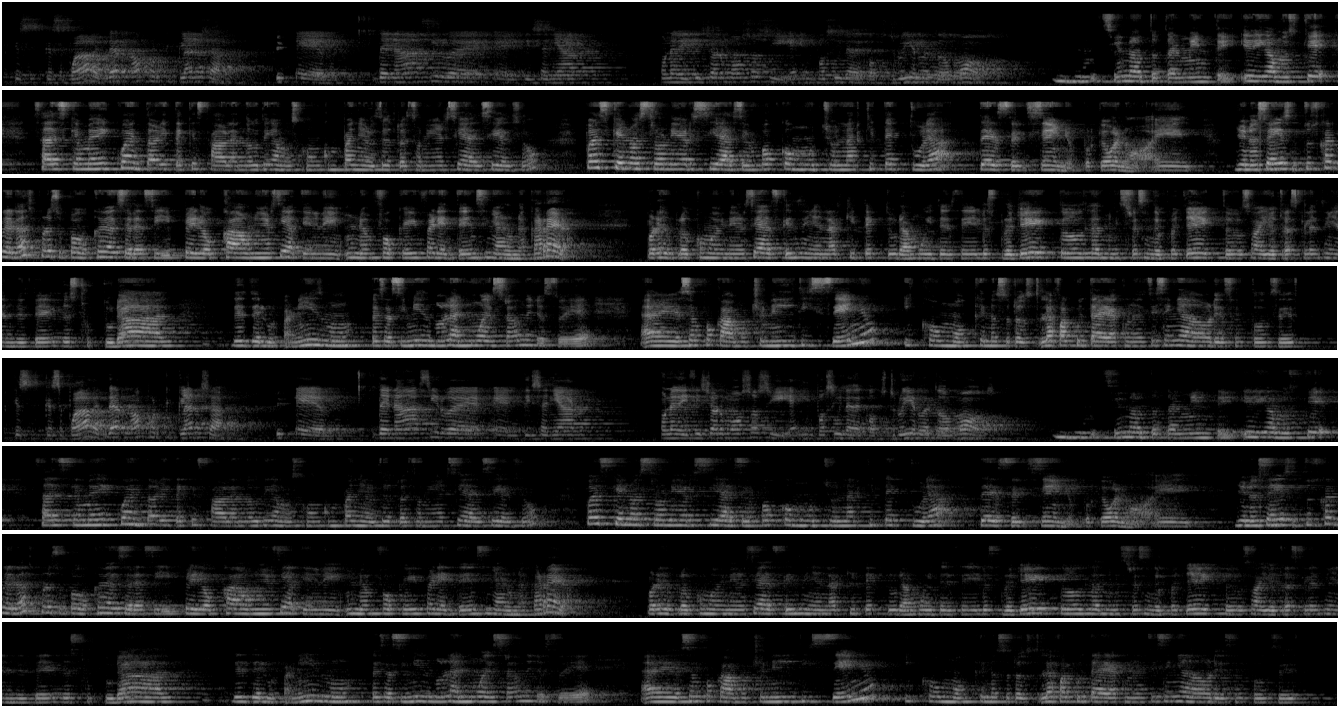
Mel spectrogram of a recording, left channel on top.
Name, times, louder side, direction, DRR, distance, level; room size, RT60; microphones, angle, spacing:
voice 1, 0.1-3.4 3.7-5.8 6.6-9.9 42.1-42.4, right 4 dB, 60° right, 3.5 m, -42 dB
voice 2, 10.5-42.0 42.4-53.0, left 4 dB, 55° left, 1.0 m, -34 dB
23.0 x 19.5 x 7.1 m
head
